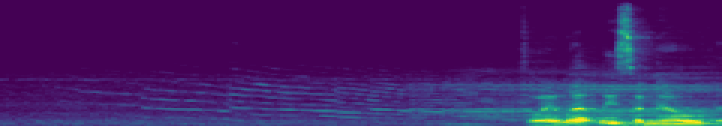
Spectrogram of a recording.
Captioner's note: door creaking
